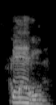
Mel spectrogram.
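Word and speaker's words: גפן: Fen, fen. The 3 dots are an F, a short E, like in the word red.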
